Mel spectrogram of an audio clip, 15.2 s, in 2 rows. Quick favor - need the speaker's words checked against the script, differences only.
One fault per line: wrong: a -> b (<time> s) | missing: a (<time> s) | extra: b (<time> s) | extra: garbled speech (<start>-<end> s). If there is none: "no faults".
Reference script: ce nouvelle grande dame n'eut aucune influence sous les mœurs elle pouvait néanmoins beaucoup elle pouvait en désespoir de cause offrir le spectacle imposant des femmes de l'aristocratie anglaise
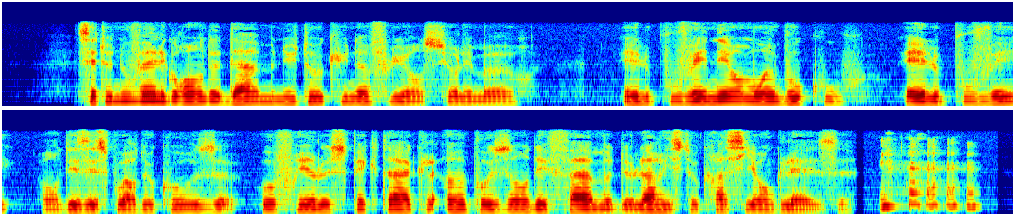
wrong: ce -> cette (0.6 s)
wrong: sous -> sur (3.2 s)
